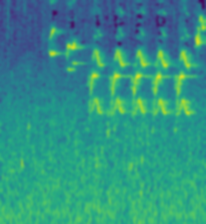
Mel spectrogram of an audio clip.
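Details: Red siskin song in a tutor and lure recording for training cage birds: a run of sharp, high, rising-then-falling chirps, about four per second, over a faint hiss.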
